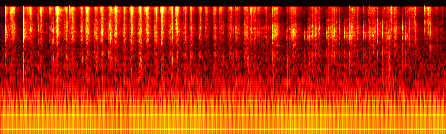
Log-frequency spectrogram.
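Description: A small, solid green bar of soap held in the palm is scratched with long nails, making quiet, rapid, bright scratching ticks. A steady low hum runs underneath throughout.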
